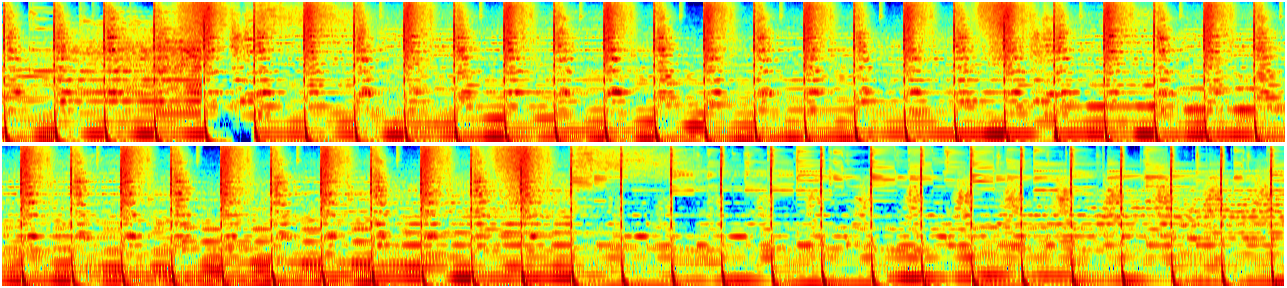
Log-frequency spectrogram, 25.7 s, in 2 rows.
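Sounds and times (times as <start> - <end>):
backing track: 0.0 - 25.6.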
